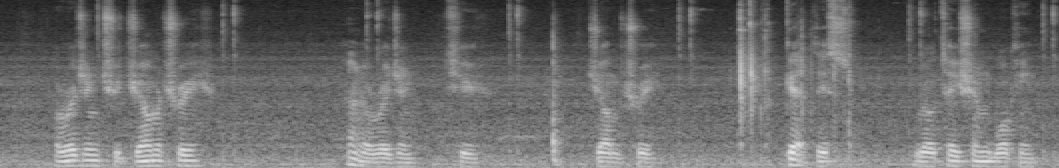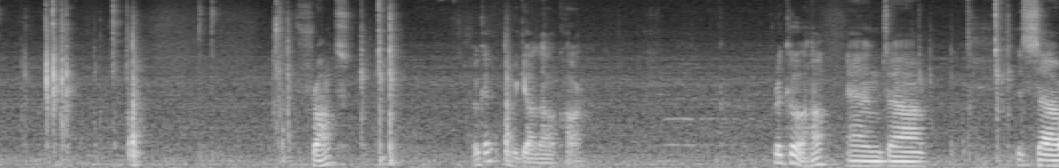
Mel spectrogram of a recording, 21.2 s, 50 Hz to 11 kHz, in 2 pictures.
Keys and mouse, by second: 2.2 click, 3.6-5.2 right drag, 6.9-8.5 drag, 10.5-11.7 drag, 13.3 KP_0, 14.3 space, 20.5 space.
